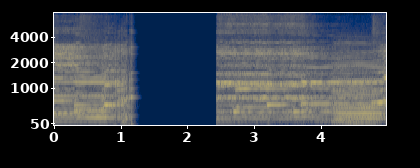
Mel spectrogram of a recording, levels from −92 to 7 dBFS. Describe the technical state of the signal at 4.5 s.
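At 4.5 s the signal is intact, with no dropout, glitch or distortion, and the only thing to hear is the call path's normal band limit, with nothing above about 8 kHz, which fits a wideband call codec.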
